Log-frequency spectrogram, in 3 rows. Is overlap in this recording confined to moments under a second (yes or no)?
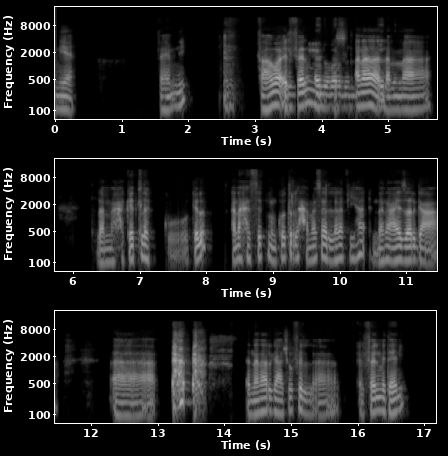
no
